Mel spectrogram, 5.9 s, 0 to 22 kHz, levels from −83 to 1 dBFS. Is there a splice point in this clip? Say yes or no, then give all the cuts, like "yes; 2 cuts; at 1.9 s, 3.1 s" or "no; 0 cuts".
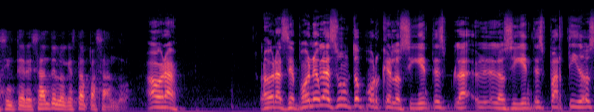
yes; 1 cut; at 3.2 s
